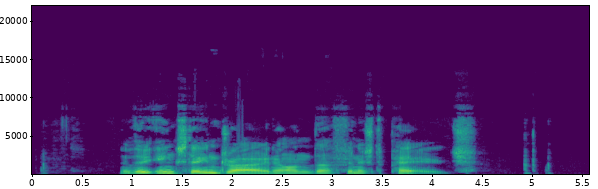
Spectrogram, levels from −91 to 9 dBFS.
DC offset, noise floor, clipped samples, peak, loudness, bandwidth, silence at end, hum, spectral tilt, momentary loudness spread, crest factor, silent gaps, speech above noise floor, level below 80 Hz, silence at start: under 0.1%; -67 dBFS; under 0.1%; -2 dBFS; -17 LUFS; 9.4 kHz; 0.65 s; none; -5.5 dB/octave; 15 LU; 18 dB; none; 50 dB; -60 dBFS; 0.9 s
